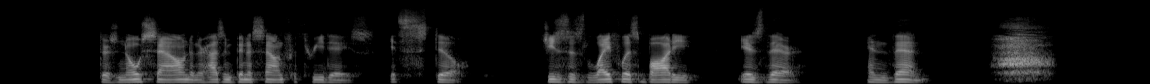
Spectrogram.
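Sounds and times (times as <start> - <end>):
speech: 1.0 - 4.7, 5.4 - 8.0, 8.7 - 10.2
man's sharp first breath: 9.9 - 10.6.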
